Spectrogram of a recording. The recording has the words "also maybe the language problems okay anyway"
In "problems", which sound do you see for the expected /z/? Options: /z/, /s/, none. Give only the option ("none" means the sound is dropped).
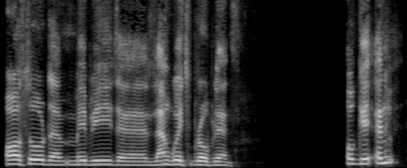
none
